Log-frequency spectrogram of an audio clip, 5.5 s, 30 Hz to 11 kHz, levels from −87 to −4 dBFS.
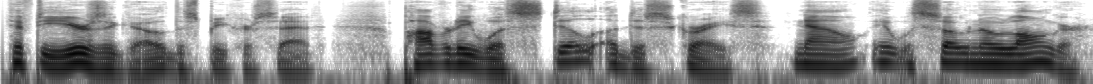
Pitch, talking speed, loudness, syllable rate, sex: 105 Hz, 185 wpm, -19 LUFS, 5.1 syllables/s, male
